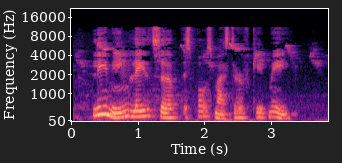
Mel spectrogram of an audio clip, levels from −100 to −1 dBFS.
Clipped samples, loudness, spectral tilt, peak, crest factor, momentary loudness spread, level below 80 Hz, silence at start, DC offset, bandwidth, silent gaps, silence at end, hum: under 0.1%; -24 LUFS; -5 dB/octave; -8 dBFS; 16 dB; 13 LU; -52 dBFS; 0.35 s; under 0.1%; 11.5 kHz; none; 0.5 s; none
